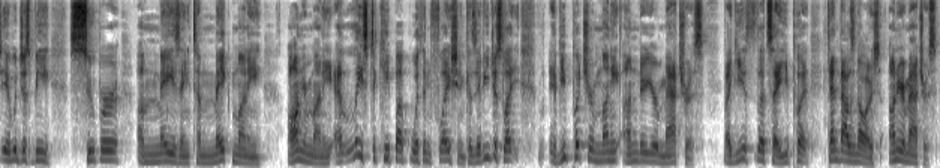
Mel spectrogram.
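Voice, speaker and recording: A man in his late thirties hosts a solo podcast, speaking enthusiastically and conversationally with emphatic asides. His voice is a little high.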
